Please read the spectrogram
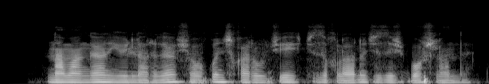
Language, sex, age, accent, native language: Uzbek, male, 25-34, Buxoro, Uzbek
